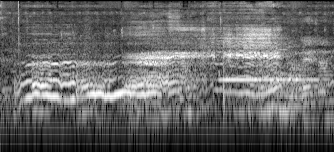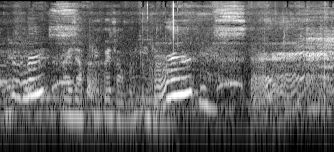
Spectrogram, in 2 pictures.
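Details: Child with stridor: high-pitched, wavering, whimper-like breathing tone from a narrowed upper airway.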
